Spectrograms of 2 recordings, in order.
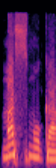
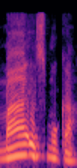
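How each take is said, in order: First: The words are linked and the 'i' is dropped. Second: The words are separate and the 'i' is pronounced. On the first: The speaker calls it right. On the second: The speaker calls it wrong.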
